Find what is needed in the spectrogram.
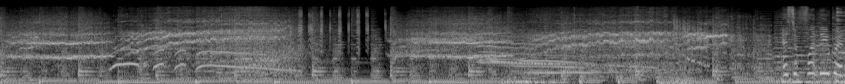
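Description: Upbeat background music with car sounds from a radio-controlled toy monster truck driving, including two long sweeping skid-like sounds, one early and one later.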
